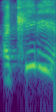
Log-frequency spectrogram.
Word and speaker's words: acedia: And anger, acedia is a unique word, really. I don't know why people call it it's spelled with a C, because it's a kappa in Greek.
